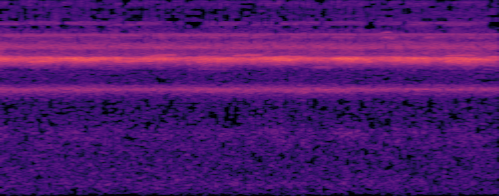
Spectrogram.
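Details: Crickets in a tropical rain forest, a continuous high shimmering trill holding steady bands without pause, gently swelling and fading in loudness; no other sounds stand out.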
